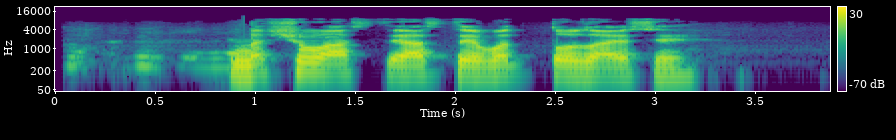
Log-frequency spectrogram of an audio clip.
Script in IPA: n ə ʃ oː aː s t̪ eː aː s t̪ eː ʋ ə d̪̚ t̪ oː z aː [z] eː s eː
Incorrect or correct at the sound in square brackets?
incorrect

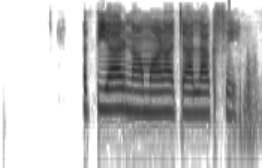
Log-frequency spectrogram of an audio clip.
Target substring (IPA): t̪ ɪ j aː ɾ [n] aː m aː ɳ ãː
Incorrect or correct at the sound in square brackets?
correct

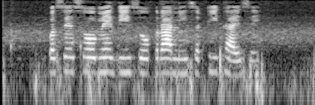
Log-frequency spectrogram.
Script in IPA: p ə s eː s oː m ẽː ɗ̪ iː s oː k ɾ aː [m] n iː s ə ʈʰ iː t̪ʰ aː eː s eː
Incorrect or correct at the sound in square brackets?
incorrect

